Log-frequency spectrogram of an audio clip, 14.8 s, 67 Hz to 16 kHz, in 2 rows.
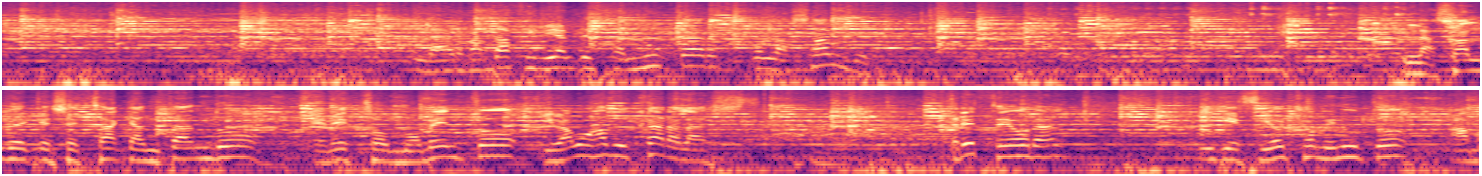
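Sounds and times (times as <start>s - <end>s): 
busy crowded outdoor crowd: 0.0s - 14.7s
church bells ringing: 0.0s - 14.7s
speech: 2.5s - 4.7s, 6.6s - 12.8s, 13.4s - 14.7s.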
